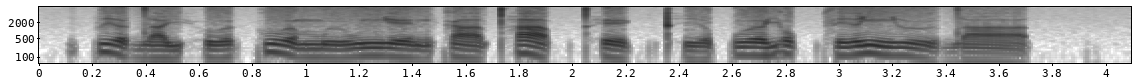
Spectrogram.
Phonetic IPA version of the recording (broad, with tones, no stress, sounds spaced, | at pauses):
p i˥˨ ə̯ d a˩ j h u˩˧ ə̯ k u˥˨ ə̯ m ɯː˩˧ w ɲ eː˧˩ n k a˧˩ t̪ʰ aː˥˨ p̚ t̪ʰ eː˧˩ k̚ t̪ʰ i˩ ə̯ p u˧ ə̯ j o˥˨ p̚ s i˧˥ ə̯ ɲ ɯː˥˨ d aː˧˩ t̚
